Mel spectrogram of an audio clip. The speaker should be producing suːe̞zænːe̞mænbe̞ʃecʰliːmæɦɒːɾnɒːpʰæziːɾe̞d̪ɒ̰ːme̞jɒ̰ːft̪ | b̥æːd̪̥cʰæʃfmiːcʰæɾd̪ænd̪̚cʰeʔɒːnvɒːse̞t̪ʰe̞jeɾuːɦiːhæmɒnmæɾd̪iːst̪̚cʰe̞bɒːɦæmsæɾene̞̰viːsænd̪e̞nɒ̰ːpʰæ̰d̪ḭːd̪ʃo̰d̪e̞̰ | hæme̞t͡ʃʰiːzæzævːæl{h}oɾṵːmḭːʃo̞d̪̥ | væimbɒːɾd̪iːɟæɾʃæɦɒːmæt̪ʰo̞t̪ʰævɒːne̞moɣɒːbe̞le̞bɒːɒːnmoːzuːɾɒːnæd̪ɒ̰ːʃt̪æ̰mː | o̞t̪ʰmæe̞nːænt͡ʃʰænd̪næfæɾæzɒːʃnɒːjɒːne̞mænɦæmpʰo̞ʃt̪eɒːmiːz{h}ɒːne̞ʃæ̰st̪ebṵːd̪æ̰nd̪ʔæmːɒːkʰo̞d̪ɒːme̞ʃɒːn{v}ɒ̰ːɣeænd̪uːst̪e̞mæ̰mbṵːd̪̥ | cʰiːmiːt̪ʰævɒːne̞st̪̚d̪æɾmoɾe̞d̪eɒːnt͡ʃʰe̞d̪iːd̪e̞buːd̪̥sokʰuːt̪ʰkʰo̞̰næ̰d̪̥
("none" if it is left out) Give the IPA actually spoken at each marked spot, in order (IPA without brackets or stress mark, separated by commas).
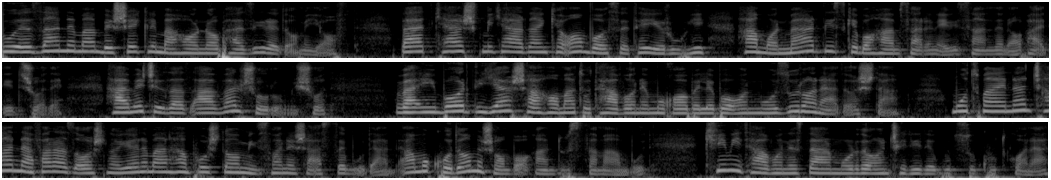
ʃ, h, v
